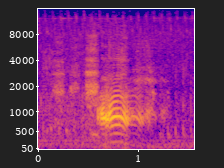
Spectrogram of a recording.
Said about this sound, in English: Listen. Listen to that. Helicopter. 10 to 1, it's the police.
